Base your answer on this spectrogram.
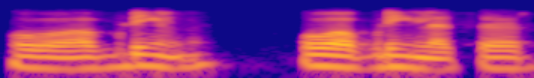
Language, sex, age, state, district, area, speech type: Tamil, male, 18-30, Tamil Nadu, Viluppuram, urban, conversation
